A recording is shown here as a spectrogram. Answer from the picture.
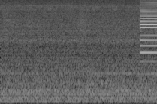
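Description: Handheld positive material identification (XRF) analyzer giving one short electronic beep near the end, signalling that its chemical composition test is finished. Before the beep there is only faint steady room hum.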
